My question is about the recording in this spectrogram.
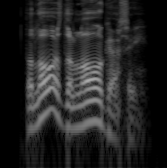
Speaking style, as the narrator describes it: the Auror snapped irritably

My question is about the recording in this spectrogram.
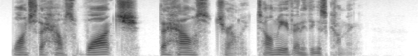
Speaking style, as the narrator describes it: Alexandra said earnestly

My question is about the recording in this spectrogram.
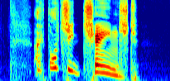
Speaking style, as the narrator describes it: Lily exclaimed, her voice breaking

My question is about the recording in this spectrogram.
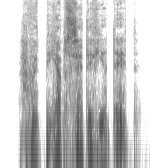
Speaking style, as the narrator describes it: she murmured

